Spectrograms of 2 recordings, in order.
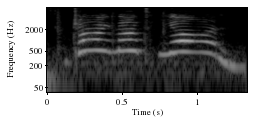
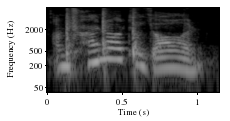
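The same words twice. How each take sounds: First: Words stretched much higher into a real yawn; yawning through words. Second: Said in the usual way. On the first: Real, not acted. Streamer telling chat she's fighting a yawn, yawning through it. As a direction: let the yawn take over the words.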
